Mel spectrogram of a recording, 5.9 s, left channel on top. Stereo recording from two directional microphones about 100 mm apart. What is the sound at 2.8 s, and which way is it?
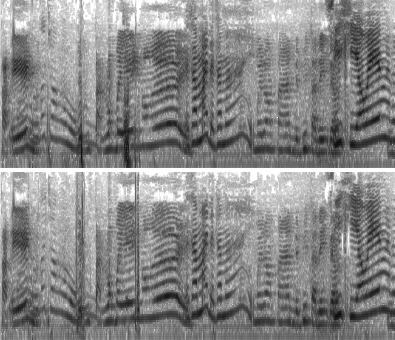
A woman's voice, centre (ahead or behind).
